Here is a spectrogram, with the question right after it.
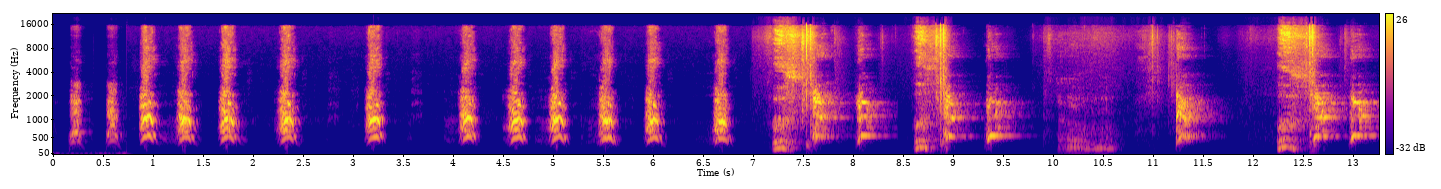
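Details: Barking by a domestic dog from a set of ten breeds: a fast string of short, clipped barks, then louder, harsher, broader barks spaced about a second apart, with a brief low noise burst among them.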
